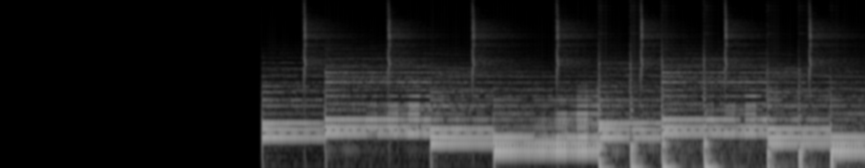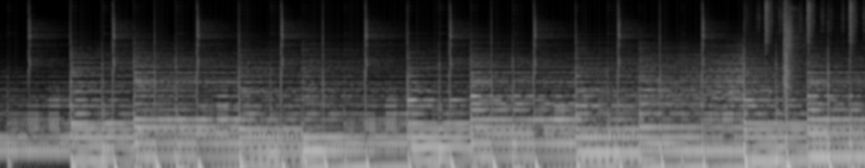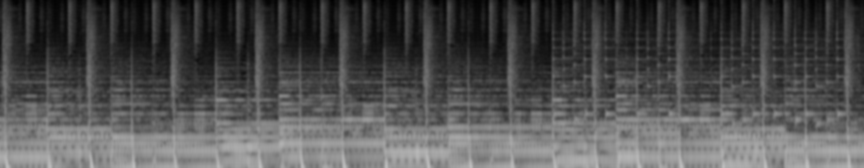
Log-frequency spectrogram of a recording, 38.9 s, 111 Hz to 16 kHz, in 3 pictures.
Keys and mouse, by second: 0.8 click, 2.4 shift+click, 3.4 j, 8.3-11.1 right drag, 11.1-13.9 drag, 14.7 g, 21.3 click, 22.3 g, 27.5 click, 28.8 shift+click, 30.2-35.1 right drag, 35.1-36.8 drag, 38.1 shift+click, 38.8-38.9 right drag.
